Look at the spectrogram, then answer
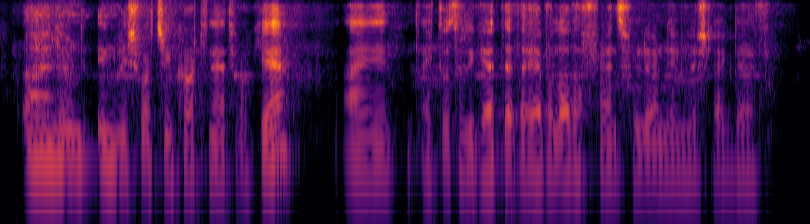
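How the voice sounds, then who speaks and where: A man with a Hungarian accent talks at a very fast pace, his medium-pitched, somewhat breathy voice keeping fairly even intonation. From Romania (Hungarian-speaking). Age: 30s. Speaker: concept artist. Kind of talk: live stream chat while sketching. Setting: live stream.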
